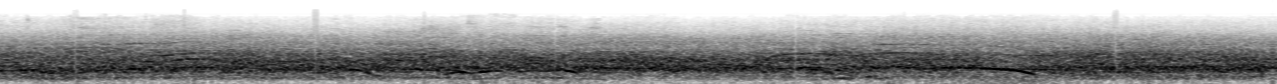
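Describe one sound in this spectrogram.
A crowd whistles shrilly.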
